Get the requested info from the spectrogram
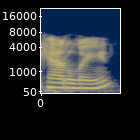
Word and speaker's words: Kataline: I'm on Facebook at Karen Cataline, and that's spelled K-A-T-A-L-I-N-E, the last name. So it's Karen Cataline.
